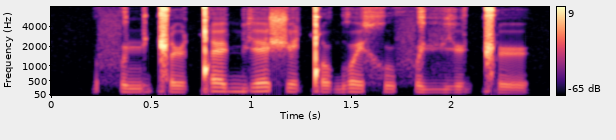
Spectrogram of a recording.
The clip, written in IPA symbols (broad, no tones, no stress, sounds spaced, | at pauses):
f ə mʲ ə ǁ ø ǃ ɛ bʲ ɛ ʃ e ǃ o ɡʷ e x u f ə vʲ ø ǁ ø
